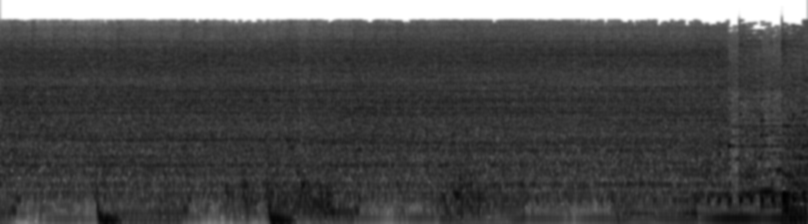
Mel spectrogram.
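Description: Electronic background music over a Ford EcoBoost engine idling steadily under the open hood.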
